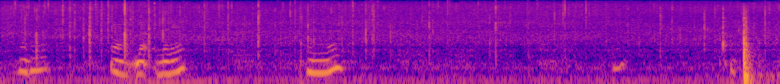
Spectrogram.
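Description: Chopsticks scrape and stir noodles in a hot pan.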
